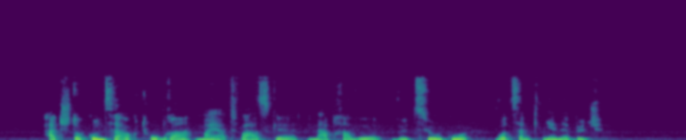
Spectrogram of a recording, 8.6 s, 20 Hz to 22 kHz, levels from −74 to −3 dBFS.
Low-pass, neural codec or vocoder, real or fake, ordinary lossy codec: 9.9 kHz; none; real; AAC, 48 kbps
